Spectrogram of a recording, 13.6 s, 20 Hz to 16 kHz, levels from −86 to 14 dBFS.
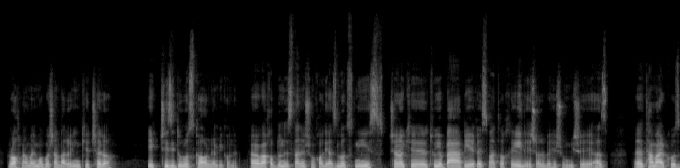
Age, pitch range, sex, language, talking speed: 30-49, 120-140 Hz, male, Persian, 130 wpm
